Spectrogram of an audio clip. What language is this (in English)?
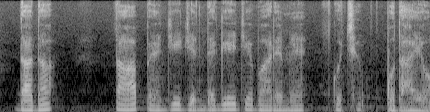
Sindhi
